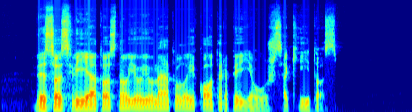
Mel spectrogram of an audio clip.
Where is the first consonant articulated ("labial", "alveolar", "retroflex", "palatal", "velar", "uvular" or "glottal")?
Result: labial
